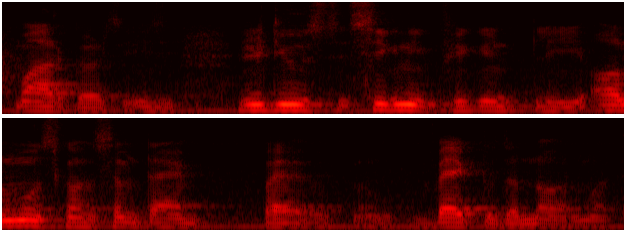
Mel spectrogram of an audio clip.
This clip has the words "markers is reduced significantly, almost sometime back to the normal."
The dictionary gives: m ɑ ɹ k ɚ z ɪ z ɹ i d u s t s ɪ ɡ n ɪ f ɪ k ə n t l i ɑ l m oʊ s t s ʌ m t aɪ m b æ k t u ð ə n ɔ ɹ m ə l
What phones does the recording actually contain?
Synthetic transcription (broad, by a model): m ɑ ɹ k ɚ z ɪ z ɹ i d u s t s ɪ ɡ n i p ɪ k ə n t l i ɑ l m oʊ s t s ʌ m t aɪ m b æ k t u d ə n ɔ ɹ m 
